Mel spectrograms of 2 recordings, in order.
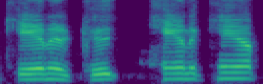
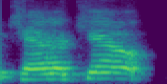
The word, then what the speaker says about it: Cannakamp: Well, I guess my internal goal would be to keep this community in Cannakamp troll free. Spell that for me, cannakamp. Canna, like Canna, Canna, Camp with a K, like Mitch Camp, Mike Camp.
